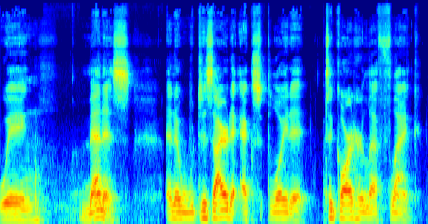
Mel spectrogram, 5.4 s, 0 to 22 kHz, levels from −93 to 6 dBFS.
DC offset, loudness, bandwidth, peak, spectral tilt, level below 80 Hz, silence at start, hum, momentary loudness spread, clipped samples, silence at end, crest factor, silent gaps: under 0.1%; -21 LUFS; over 20 kHz; -4 dBFS; -4.5 dB/octave; -56 dBFS; 0 s; none; 12 LU; under 0.1%; 0.25 s; 18 dB; none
